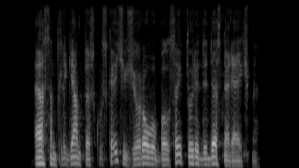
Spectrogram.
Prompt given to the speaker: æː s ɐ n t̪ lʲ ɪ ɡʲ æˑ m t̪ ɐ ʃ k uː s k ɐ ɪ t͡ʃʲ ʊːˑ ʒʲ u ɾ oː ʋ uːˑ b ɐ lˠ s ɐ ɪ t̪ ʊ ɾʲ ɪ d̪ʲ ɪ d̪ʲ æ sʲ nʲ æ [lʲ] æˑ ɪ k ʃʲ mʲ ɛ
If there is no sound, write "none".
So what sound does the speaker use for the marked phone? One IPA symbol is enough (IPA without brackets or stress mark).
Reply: ɾʲ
